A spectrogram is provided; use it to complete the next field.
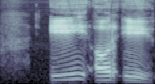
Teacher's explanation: ई और ई दोनों को बोलोगे तो मुख थोड़ा बंद रहेगा। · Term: संवृत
